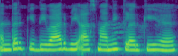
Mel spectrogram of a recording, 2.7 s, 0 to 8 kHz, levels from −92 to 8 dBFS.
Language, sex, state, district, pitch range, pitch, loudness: Hindi, female, Jharkhand, Garhwa, 240-260 Hz, 245 Hz, -12 LUFS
